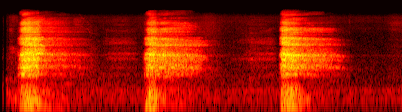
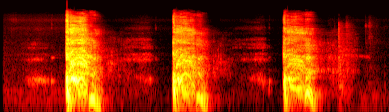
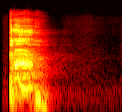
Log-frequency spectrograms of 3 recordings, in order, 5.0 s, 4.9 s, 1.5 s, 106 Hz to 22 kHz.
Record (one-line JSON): {"exhalation_length": "5.0 s", "exhalation_amplitude": 8517, "exhalation_signal_mean_std_ratio": 0.44, "three_cough_length": "4.9 s", "three_cough_amplitude": 30778, "three_cough_signal_mean_std_ratio": 0.35, "cough_length": "1.5 s", "cough_amplitude": 24001, "cough_signal_mean_std_ratio": 0.39, "survey_phase": "beta (2021-08-13 to 2022-03-07)", "age": "65+", "gender": "Male", "wearing_mask": "No", "symptom_cough_any": true, "smoker_status": "Ex-smoker", "respiratory_condition_asthma": false, "respiratory_condition_other": false, "recruitment_source": "REACT", "submission_delay": "2 days", "covid_test_result": "Negative", "covid_test_method": "RT-qPCR", "influenza_a_test_result": "Negative", "influenza_b_test_result": "Negative"}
